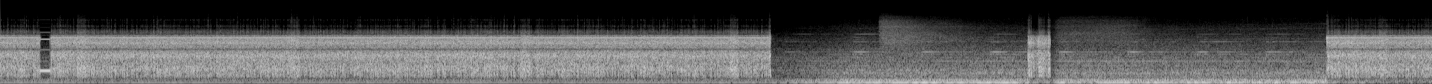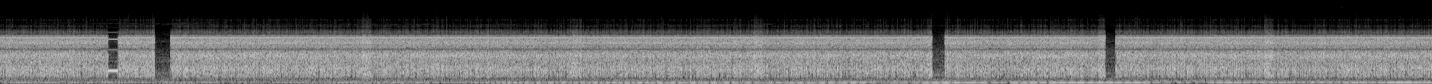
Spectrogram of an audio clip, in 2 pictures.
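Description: SunRail diesel push-pull commuter train pulling out of a station: loud, steady mechanical noise with a high whine over a low rumble. About a third of the way in, the whine and hiss drop away for several seconds while the deeper rumble comes up, then they return.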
